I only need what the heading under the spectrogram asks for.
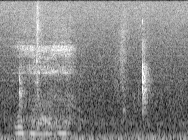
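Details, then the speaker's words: Pet dog snoring while asleep: a low, rumbling snore with a faint snort and quiet room noise after it; snoring. "if you can hear a weird sound that's my dog snoring just warning you"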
